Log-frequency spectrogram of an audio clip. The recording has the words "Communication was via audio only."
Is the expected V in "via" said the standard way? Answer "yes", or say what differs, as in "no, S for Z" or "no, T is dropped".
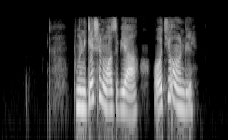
no, B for V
